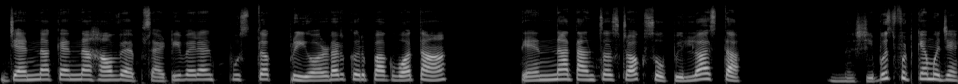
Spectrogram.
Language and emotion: Goan Konkani, sad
